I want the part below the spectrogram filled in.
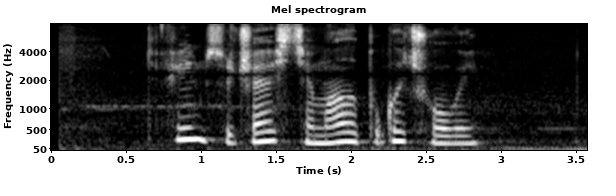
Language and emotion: Russian, neutral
